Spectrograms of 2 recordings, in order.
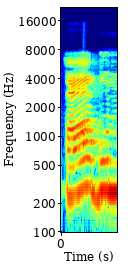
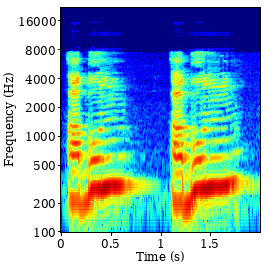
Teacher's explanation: حمزہ زبر آ، با دو پیش بن ابن ابن ابن، آبن نہیں کرنا، کیوں؟ کیونکہ حمزہ پر صرف زبر ہے، اس کے ساتھ کوئی الف بھی نہیں ہے یا کھڑی زبر بھی نہیں ہے، تو پھر اس کو کھینچنا نہیں ہے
